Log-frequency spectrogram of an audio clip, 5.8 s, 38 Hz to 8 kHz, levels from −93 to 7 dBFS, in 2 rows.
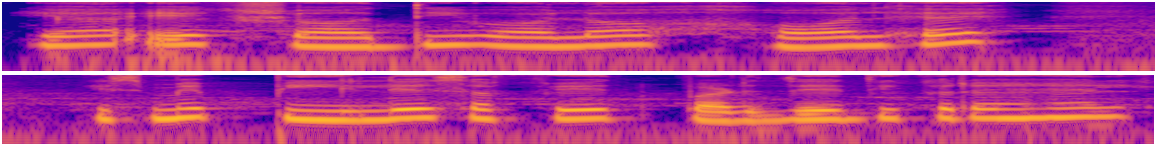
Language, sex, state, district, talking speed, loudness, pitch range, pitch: Hindi, female, Uttar Pradesh, Lucknow, 135 wpm, -16 LUFS, 255-290 Hz, 280 Hz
